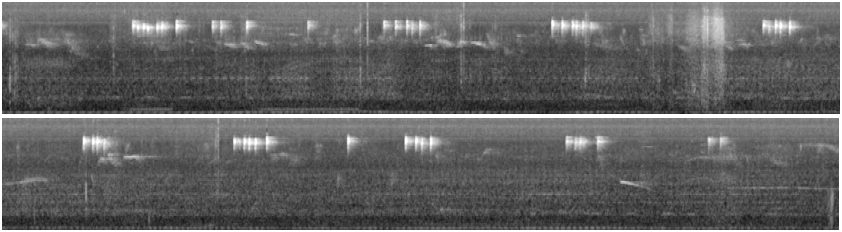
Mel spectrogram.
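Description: Riverside ambience: short, high-pitched chirps of small birds repeating every second or two, over a low, steady rumble. A brief rustle comes about ten seconds in.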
